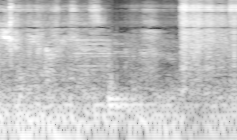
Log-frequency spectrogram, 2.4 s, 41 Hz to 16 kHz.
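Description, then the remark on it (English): A man swings a metal oxygen tank at random vehicles in Richmond, in the area of Stevenson Highway and Number 5 Road, smashing cars: loud, heavy bangs and crunching impacts in a dense, noisy stretch, with a brief dip in the middle before the clatter surges again. “Yes, a man swinging what appears to be a metal oxygen tank at random vehicles, smashing several.”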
